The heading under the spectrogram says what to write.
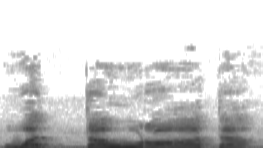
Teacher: را کو کھڑا زبر کو تھوڑا سا پر کر کے پڑھیں گے اور کھینچ کے بھی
